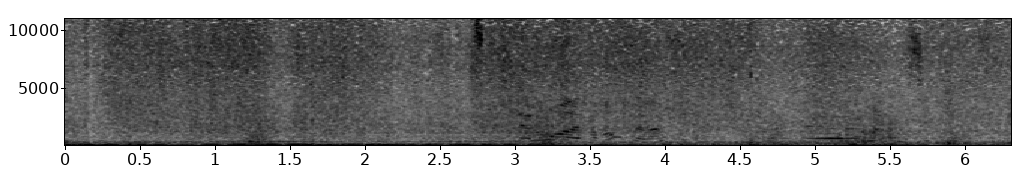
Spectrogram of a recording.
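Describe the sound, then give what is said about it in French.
A boat motor drones steadily as the vessel heads out to sea toward the reefs off northern Mayotte. Wind and water noise run throughout at a fairly even, loud level. “J'embarque en mer avec le parc naturel marin de Mayotte et le bureau d'études Marex lors d'une opération de suivi des milieux. Nous partons en direction des récifs du nord de l'île.”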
